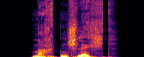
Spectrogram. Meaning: inflection of schlechtmachen: 1. first/third-person plural preterite 2. first/third-person plural subjunctive II
- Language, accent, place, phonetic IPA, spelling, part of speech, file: German, Germany, Berlin, [ˌmaxtn̩ ˈʃlɛçt], machten schlecht, verb, De-machten schlecht.ogg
